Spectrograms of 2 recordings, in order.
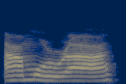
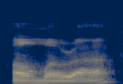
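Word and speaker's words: עמורה: So it could be, Lauren, that the way an ayin is pronounced is down in the throat, like Omorah.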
